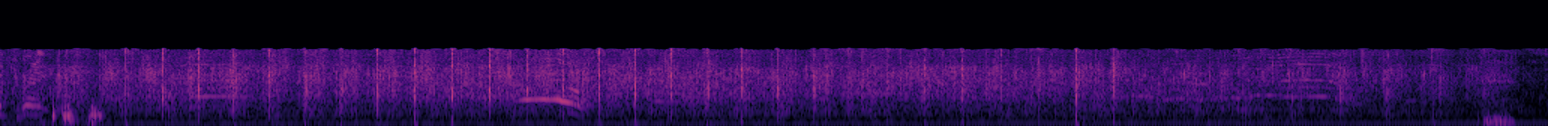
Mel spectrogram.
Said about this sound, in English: I'll oh, give him a hand clap.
